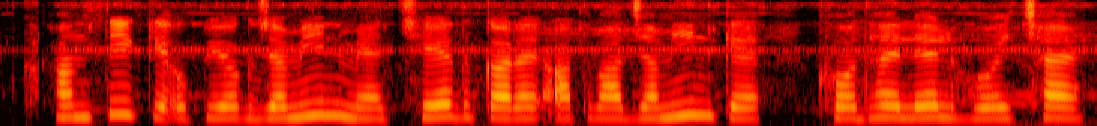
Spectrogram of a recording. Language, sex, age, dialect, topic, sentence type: Maithili, female, 46-50, Eastern / Thethi, agriculture, statement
